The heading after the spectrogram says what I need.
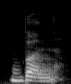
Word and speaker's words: bonne: And the sound is really different. Bon, that's the nasal vowel. Bon devient bonne. And here you open way more. On, bonne.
